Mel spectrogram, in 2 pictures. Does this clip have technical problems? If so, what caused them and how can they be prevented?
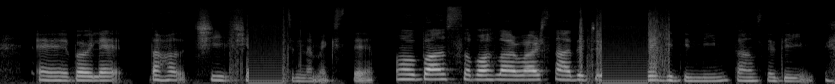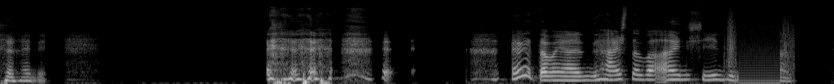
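Yes. This speech clip has an intermittent contact fault, heard three times: 2.30 to 3.01 s, 5.80 to 6.70 s, and 15.59 to 16.29 s. Each time the signal drops out for roughly 0.35, 0.46 and 0.42 s. Crackle marks the moments the connection breaks and remakes. Faint hiss remains while the line is open. A loose plug or worn cable is briefly losing contact. To prevent this, secure and strain-relieve connectors and replace damaged cables before recording.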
